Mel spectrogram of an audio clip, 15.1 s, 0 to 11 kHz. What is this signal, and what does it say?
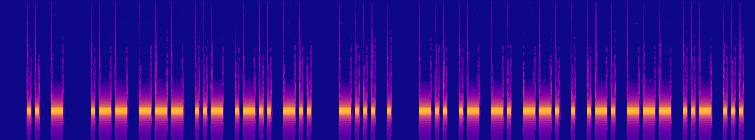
Morse code, heard as a keyed tone, about 14 wpm, 700 Hz. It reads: IT WOULD BE DANGEROUS
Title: Sentences from Top 1200 Words 15wpm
